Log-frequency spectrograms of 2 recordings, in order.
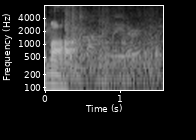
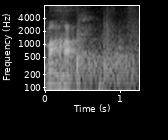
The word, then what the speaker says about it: Maha: Next bowlers up, Mark Milliken and Louis Maha. The R is silent, Maha.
